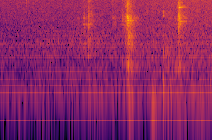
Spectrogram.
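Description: Quiet handling sounds of hands working pipe thread sealant onto a toilet water hammer arrestor's threaded fitting: a few faint clicks past the middle, over a faint steady low hum.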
